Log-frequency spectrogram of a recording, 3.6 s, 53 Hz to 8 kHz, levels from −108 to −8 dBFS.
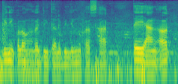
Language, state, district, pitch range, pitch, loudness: Kokborok, Tripura, Dhalai, 90-110 Hz, 95 Hz, -19 LUFS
